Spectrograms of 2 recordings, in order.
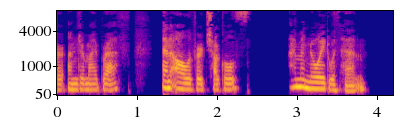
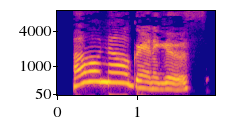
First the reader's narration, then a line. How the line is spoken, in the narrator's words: Roxy says in between holding in laughter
